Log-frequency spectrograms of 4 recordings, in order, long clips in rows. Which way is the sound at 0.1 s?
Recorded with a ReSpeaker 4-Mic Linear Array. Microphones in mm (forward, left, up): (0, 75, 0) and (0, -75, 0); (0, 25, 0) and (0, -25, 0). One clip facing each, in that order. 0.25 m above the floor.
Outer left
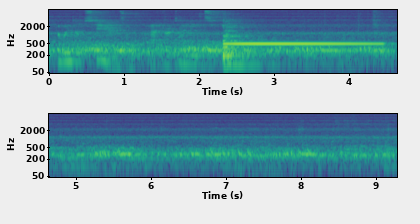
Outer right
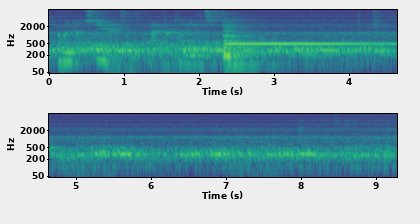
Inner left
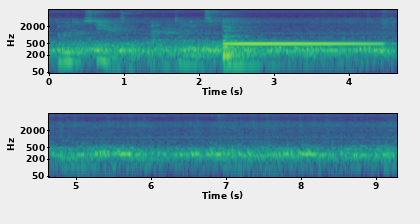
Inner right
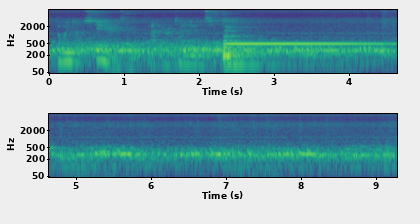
10° right (ahead or behind).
